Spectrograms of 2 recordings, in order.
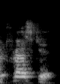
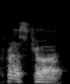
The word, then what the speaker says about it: Prescott: at they're in they're presc presc AR a um and that is the proper way to say it's not Prescott don't say it that way um this is a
